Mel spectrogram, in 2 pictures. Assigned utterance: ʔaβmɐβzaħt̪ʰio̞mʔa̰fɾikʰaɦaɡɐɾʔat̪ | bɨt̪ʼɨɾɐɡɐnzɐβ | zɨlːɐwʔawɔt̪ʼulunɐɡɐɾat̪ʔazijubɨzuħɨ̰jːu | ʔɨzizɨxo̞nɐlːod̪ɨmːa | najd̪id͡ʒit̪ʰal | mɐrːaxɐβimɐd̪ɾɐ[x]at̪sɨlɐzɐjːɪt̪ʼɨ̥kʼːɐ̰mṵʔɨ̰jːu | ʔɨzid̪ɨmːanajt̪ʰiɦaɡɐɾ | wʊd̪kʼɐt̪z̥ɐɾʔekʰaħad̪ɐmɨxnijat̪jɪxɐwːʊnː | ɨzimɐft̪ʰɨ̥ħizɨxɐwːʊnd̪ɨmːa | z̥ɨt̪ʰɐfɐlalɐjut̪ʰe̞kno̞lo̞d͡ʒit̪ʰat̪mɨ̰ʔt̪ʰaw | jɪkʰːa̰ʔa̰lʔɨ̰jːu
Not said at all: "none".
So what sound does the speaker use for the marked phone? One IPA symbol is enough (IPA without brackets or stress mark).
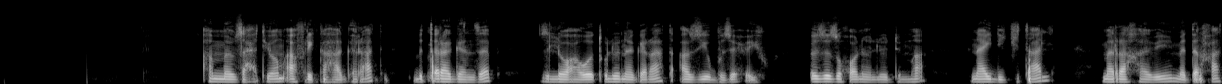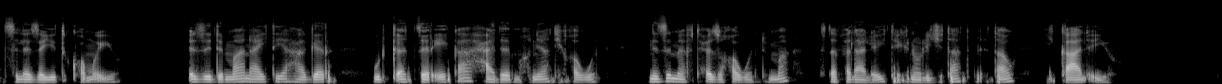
x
